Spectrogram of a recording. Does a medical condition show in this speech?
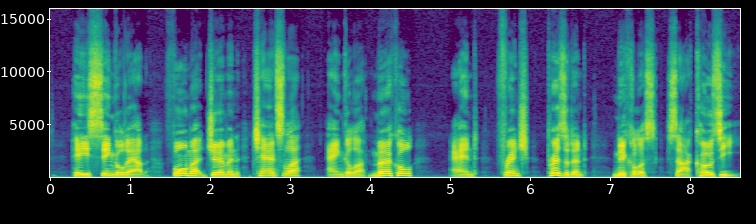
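No.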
